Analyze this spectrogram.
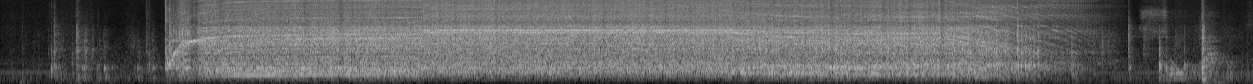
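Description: Cream being whipped thick with an electric mixer: a loud, steady high whir that runs for about eight seconds and then tapers off, with a few clicks and knocks before and after.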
